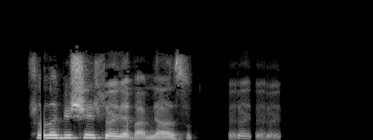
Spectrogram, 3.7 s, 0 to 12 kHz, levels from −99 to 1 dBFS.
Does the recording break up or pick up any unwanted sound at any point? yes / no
yes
